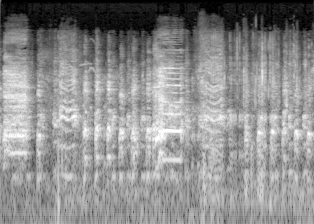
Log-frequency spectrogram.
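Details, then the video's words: Chickens clucking and squawking in a busy, overlapping chorus of short harsh notes, very vocal that day, with a person talking over them. "Yeah, as you can hear, the chickens are very vocal today. It's actually driving me mad."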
